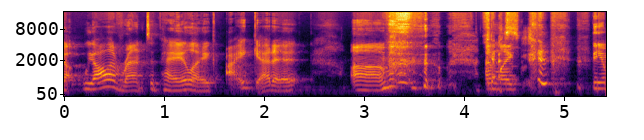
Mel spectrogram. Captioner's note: laughs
